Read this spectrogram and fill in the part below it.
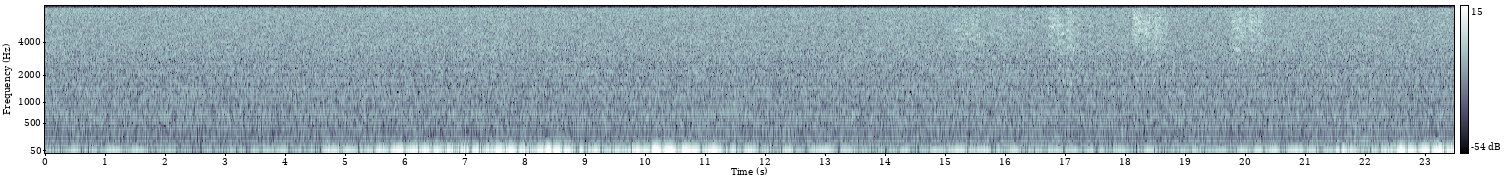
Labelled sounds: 18.2	18.4	Pacific white-sided dolphin, 5.0 to 5.2 kHz

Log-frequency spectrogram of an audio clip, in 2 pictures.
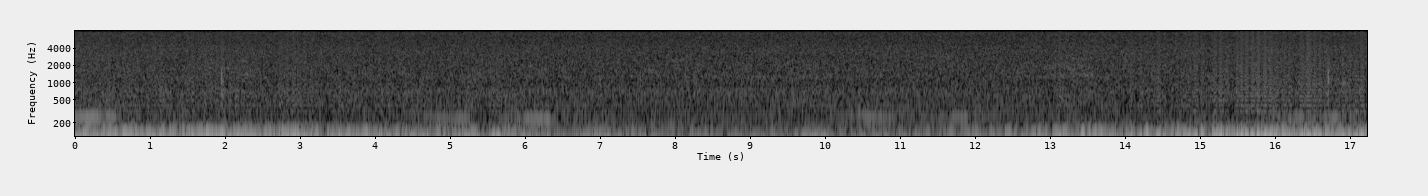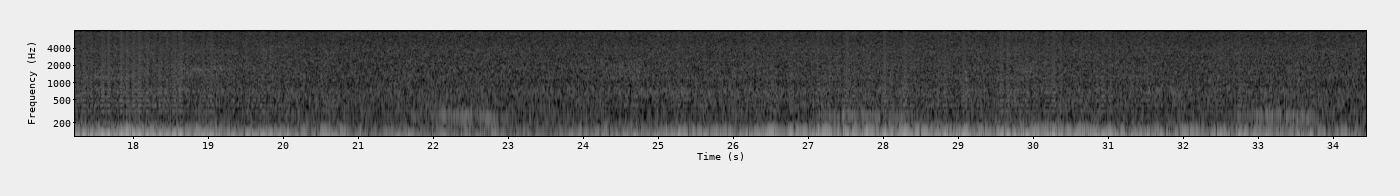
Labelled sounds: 18.8	19.0	humpback whale, 1.6 to 1.7 kHz

